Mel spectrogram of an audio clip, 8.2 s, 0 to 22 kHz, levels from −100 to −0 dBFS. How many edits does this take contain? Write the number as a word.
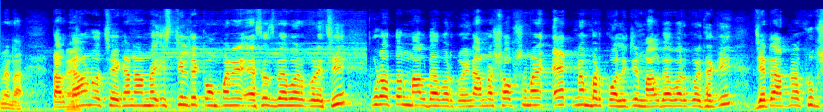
one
